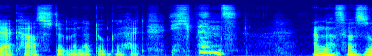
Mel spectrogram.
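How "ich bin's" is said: high, quick reassurance in the dark; a child's high call out of the dark; relieved call. Acted. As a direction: pitch it up, it's only me.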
